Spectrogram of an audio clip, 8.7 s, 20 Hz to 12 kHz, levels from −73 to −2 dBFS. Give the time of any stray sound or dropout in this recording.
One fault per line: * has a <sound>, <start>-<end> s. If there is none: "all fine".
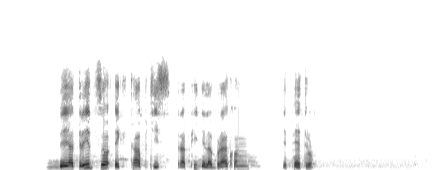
all fine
